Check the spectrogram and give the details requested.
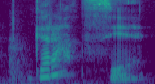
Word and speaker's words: grazie: something even a flyer you would tell me grazie and i would answer i know it may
